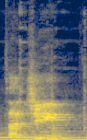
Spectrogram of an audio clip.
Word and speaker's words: tagine: Tagine in Moroccan, you pronounce it tagine.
